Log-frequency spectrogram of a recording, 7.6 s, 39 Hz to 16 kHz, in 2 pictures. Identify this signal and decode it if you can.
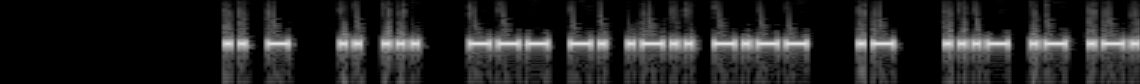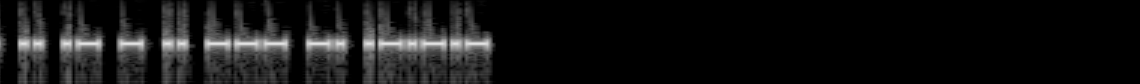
Morse code, heard as a keyed tone, about 50 wpm, 700 Hz. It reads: IT IS ONLY A VARIATION.
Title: Sentences from Top 1600 Words 50wpm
